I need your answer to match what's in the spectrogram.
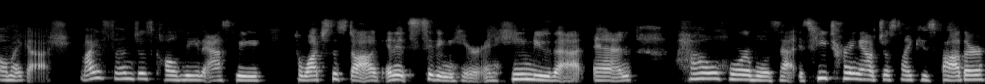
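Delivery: ordinary delivery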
